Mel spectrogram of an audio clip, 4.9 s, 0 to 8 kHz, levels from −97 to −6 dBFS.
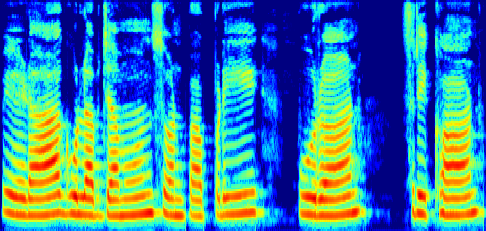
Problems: background sounds at intervals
